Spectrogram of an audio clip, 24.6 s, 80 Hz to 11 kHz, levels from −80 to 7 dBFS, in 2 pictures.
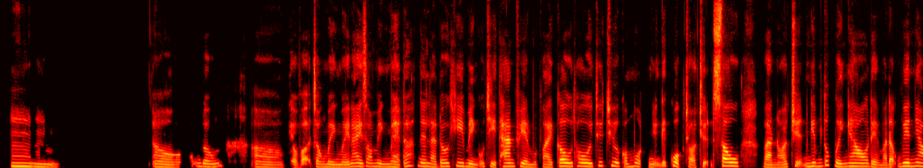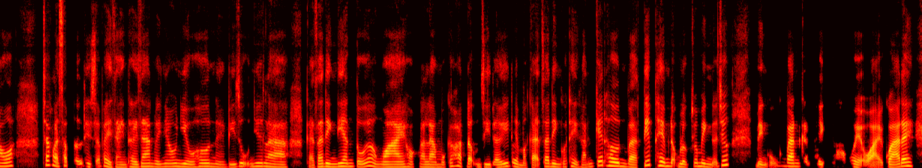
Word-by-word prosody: Ừm. 205 -5 0 1.2
Ờ, 180 -1 -1 0.3
cũng 210 0 -10
đúng, 190 -1 -1 0.4
ờ, 160 -2 -5
kiểu, - - -3
vợ - - 0
chồng 175 -2 -1
mình 165 -2 -1
mấy 165 +2 -1
nay 210 0 +2
do 210 0 -1
mình 195 -3 -3
mệt 170 -3 0
á, 230 +4 -2
nên 215 -3 -1
là 180 -3 -1
đôi 210 +4 0
khi 225 0 0
mình 190 -4 +1
cũng 205 - -7
chỉ - - +1
than 215 0 +5
phiền 190 -6 0
một 165 - -11
vài 170 -3 0
câu 220 +2 +4
thôi, 220 -1 +2
chứ 250 - -3
chưa 245 -5 +2
có 190 -3 -5
một 215 +3 -4
những - - -5
cái - - -1
cuộc - - +4
trò - - 0
chuyện 435 - 0
sâu 235 -1 +8 0.3
và 160 -3 +3
nói 155 +2 -3
chuyện - - +1
nghiêm 215 +1 -1
túc 285 0 -2
với 205 -4 +1
nhau 210 0 +2
để 170 -5 -1
mà 145 0 -5
động - - +1
viên 225 0 +4
nhau 220 -1 +1
á, 245 - +2 0.4
chắc 290 0 +1
là 260 - +3
sắp - - -1
tới - - -3
thì 195 - -3
sẽ - - -4
phải 215 -7 0
dành 165 -1 -4
thời 175 -1 -2
gian 200 +2 +1
với 180 -1 -4
nhau 200 +1 -3
nhiều 195 -4 -1
hơn 205 +2 -2
này. 170 -2 -8
Ví 170 0 -4
dụ 215 - -2
như 215 +1 -4
là 175 -4 +1 0.2
cả - - -5
gia 190 0 +1
đình 195 -3 +1
đi 205 - +1
ăn 205 0 -1
tối 180 +5 -1
ở 245 -3 +1
ngoài 175 0 +3
hoặc 180 -1 -7
là 175 - -1
làm 165 -1 0
một 160 - -6
cái 220 +5 -6
hoạt 235 -3 -1
động - - -1
gì 165 0 -3
đấy 165 +6 -1
để 200 - 0
mà 140 -3 -7
cả - - 0
gia 205 - +1
đình 195 -3 -1
có 180 - -9
thể 205 -5 -3
gắn 160 +5 -8
kết 270 +4 0
hơn 230 -5 +3
và 165 -4 +2
tiếp 290 +2 +4
thêm 255 -4 +2
động 210 - -2
lực 180 -2 +1
cho 220 - -3
mình 205 -4 0
nữa - - -5
chứ, 295 +1 +2 0.4
mình - - -1
cũng - - -9
ban 210 -2 +6
cảm - - -3
thấy - - -1
quá - - -13
uể - - +1
oải - - +4
quá - - +6
đấy. 235 +1 +7
200 Hz, 285 wpm, -25 LUFS, 175-220 Hz, 1.2 s, sâu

